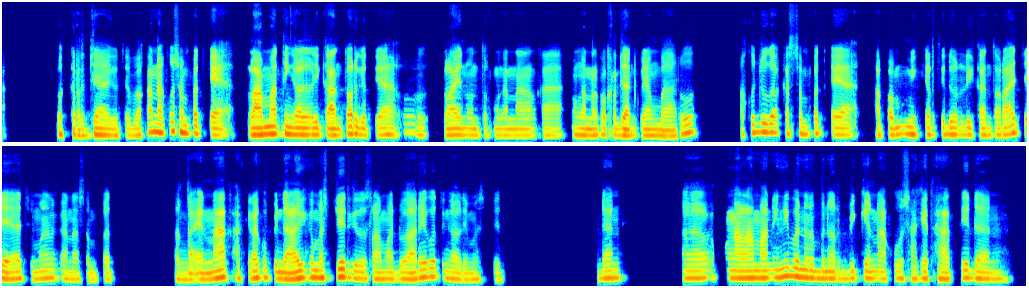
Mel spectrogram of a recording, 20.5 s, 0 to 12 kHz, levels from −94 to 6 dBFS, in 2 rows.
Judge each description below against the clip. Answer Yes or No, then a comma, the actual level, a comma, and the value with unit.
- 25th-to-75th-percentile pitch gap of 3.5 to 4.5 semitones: No, average, 2.8 semitones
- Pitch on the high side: No, low, 120 Hz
